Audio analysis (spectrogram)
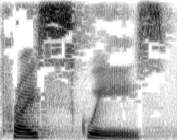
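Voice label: "price squeeze", English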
